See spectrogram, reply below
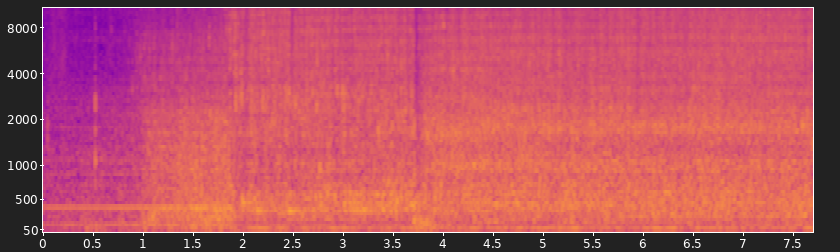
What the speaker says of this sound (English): we'll start tipping some of the liquid into this drum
